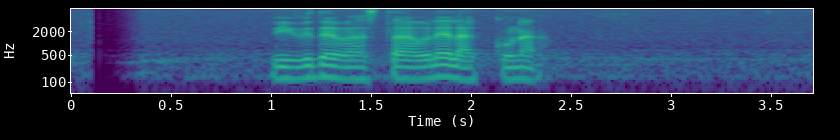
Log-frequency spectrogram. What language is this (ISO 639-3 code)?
sin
